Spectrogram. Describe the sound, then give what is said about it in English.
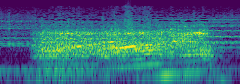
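A big car that looks like a hearse drives along with a deep, steady engine rumble. The rumble swells in, holds loud and unbroken for about three seconds, then eases off. “The car nosed east toward the river. He didn't talk. He just concentrated on driving.”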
